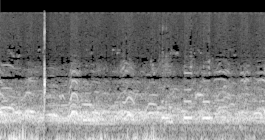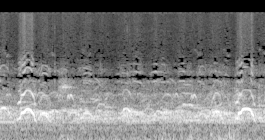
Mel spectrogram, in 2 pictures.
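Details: At Hyoko, Niigata, whooper swans among tundra swans give a continuous babble of honking calls, with a few louder, clearer bugled notes standing out above the flock chorus.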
